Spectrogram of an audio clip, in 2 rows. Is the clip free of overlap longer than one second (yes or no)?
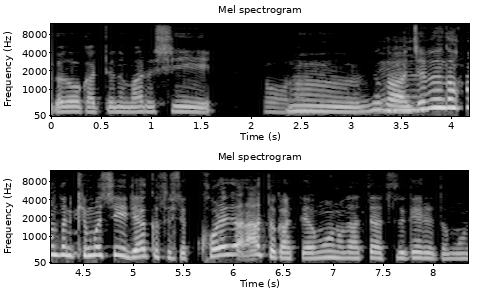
no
